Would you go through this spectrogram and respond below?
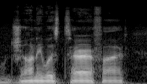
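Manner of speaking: plain reading voice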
